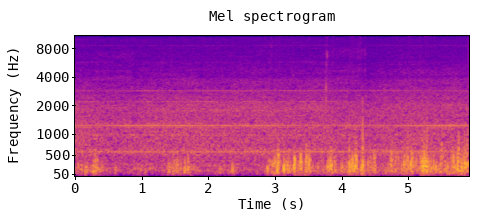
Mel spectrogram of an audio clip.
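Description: Electric-hauled Intercity passenger train starting to pull out of the station: a steady electric hum, with a low, uneven rumble of wheels and couplings growing louder from about halfway.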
